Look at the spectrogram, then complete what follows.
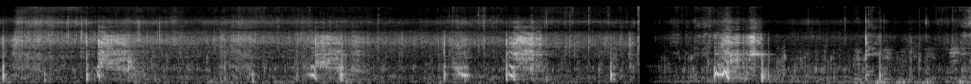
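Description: Metal spoon stirring and scraping rice grains around a steel pot: a gritty rushing scrape with each stroke, one every second or two. The sound cuts out for a moment about two-thirds of the way through.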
